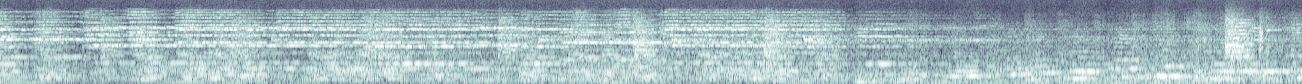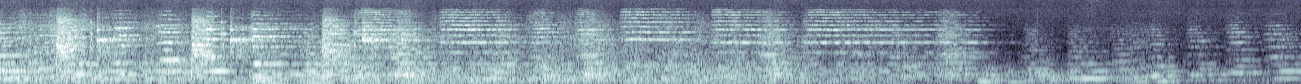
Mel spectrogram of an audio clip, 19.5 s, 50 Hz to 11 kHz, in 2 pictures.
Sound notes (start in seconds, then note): 9.1 dramatic music; 9.1 metal banging sound; 13.1 dramatic music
